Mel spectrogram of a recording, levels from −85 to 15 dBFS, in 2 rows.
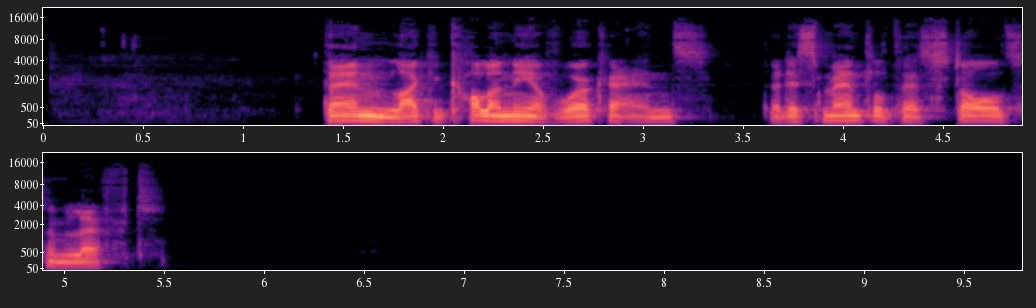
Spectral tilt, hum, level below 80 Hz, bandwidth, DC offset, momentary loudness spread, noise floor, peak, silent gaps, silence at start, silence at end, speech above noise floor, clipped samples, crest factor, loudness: -6 dB/octave; none; -60 dBFS; 13 kHz; under 0.1%; 13 LU; under -90 dBFS; 0 dBFS; none; 1.4 s; 4.4 s; over 73 dB; under 0.1%; 20 dB; -18 LUFS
